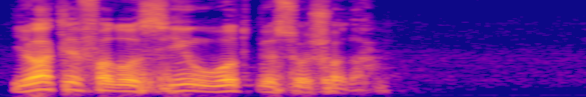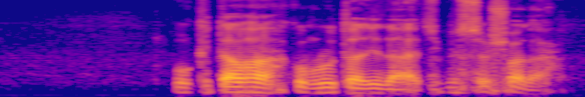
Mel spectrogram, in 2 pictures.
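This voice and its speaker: A man preaching a sermon with a Brazilian Portuguese accent, a pastor who tells stories dramatically and turns loud and high when acting out scenes. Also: animated, fast, gravelly, dry recording.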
